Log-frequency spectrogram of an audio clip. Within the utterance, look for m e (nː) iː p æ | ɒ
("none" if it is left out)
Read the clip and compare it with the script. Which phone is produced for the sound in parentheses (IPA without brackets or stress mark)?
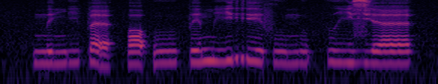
ŋ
